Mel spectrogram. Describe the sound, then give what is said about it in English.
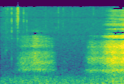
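A tired person yawns in two breathy, airy pushes separated by a short pause, the second louder and longer. “sorry, I'm yawning. I'm tired.”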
